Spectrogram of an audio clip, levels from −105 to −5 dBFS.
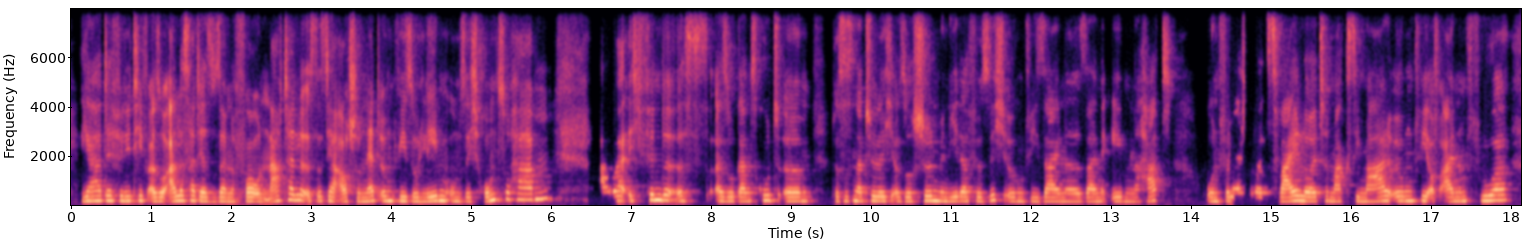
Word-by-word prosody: Ja, 190 +2 +3
definitiv. 200 -1 +1
Also, 180 +1 +4
alles 205 +2 +4
hat 200 -1 +1
ja 180 -1 +5
so 170 -2 -8
seine 170 -1 0
Vor 175 +1 +3
und 165 - -1
Nachteile. 220 +3 +1
Es - - -2
ist 185 +1 -4
ja 185 -4 +1
auch 165 +2 +1
schon 170 -1 -2
nett 185 +3 0
irgendwie, 190 -1 +2
so 170 -1 -2
Leben 185 +4 +3
um 180 -2 -4
sich 170 +1 -7
rum 215 +7 +5
zu 255 +2 -4
haben. 255 +4 -1 0.7
Aber 195 +1 +1
ich 195 -1 -5
finde 230 0 +6
es 190 +1 -4
also 180 -1 0
ganz 175 -1 -2
gut 215 +1 -2
ähm, 180 0 +1 0.2
das 180 0 -6
ist 185 +2 -6
natürlich 185 -1 +1
also 175 0 -2
schön, 195 +3 +3
wenn 180 -1 -2
jeder 185 +1 0
für 185 -2 -5
sich 215 +5 -4
irgendwie 175 0 -6
seine 170 0 -2
seine 170 0 -4
Ebene 165 -1 -6
hat 210 +4 -5 0.4
und 175 0 -2
vielleicht 175 -1 -3
oder 175 -1 -3
2 175 +2 +2
Leute 185 -2 +2
maximal 170 +1 -1
irgendwie 195 +1 0
auf - - -3
einem 180 +2 -1
Flur. 210 +3 +2
180 Hz, 190 wpm, -23 LUFS, 175-195 Hz, 0.7 s, finde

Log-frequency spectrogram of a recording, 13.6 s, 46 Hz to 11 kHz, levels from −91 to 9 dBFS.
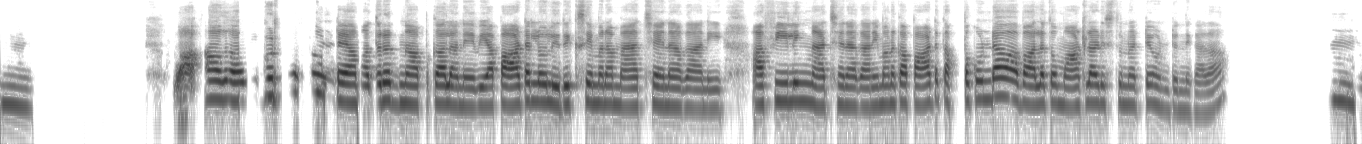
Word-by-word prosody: హ్మ్. 205 -3 -9 1.5
వా - - +2 0.2
అ - - +3 0.2
ఆ! - - +7 0.3
గుర్తొస్తూ 305 +3 -2
ఉంటాయి 240 -6 +4
ఆ - - +4
మధుర 215 +2 +2
జ్ఞాపకాలనేవి. 210 -2 +1
ఆ - - -3
పాటల్లో 215 +3 +4
లిరిక్స్ 210 +2 0
ఏమైన 215 -1 -2
మ్యాచ్ 195 0 -4
అయినా 200 -1 -2
గాని, 180 -1 -6 0.4
ఆ - - +5
ఫీలింగ్ 235 -1 -1
మ్యాచ్ 195 0 -3
అయినా 200 -1 -1
గాని 195 +1 -3
మనకు 215 +1 0
ఆ - - -20
పాట 210 +1 +1 0.2
తప్పకుండా 255 +4 +1 0.2
వాళ్ళతో 215 +1 +1
మాట్లాడిస్తున్నట్టే 215 0 -4
ఉంటుంది 175 -2 -13
గదా! 160 +4 -10 1.1
హ్మ్. 225 -5 -9
210 Hz, 130 wpm, -22 LUFS, 200-230 Hz, 1.5 s, ఆ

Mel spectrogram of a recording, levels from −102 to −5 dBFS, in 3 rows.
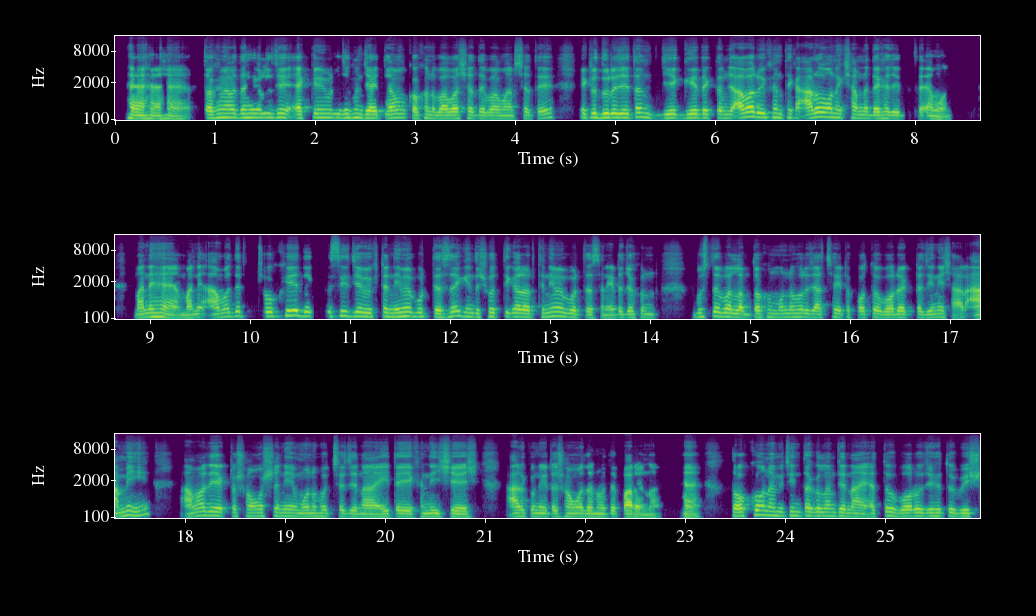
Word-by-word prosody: হ্যাঁ, 135 -3 +6
হ্যাঁ, 125 -1 +2
হ্যাঁ। 115 -2 -1 0.2
তখন 150 +2 +3
আবার 175 0 +2
দেখা 170 0 +3
গেল 170 - 0
যে 175 - +4 0.2
১ - - -7
কিলোমিটার 170 -1 -1
যখন 165 +1 0
যাইতাম, 155 +1 +4 0.2
কখনো 140 +1 0
বাবার 140 +1 +3
সাথে 140 -1 -1
বা 130 - +2
মার 125 0 -3
সাথে 135 +2 -3 0.4
একটু 175 +2 +2
দূরে 175 0 +6
যাইতাম। 190 +3 +2 0.2
জিয়ে 160 +1 +2
গিয়ে 160 +2 +3
দেখতাম 160 -1 -1
যে 150 - +3
আবার 210 +1 +7
ঐখান 180 -1 -1
থেকে 155 -2 -2
আরো 195 - +5
অনেক 165 -3 -2
সামনে 145 -2 0
দেখা 140 +1 +2
যাইতেছে 130 -1 -3
এমন। 110 -2 -2 0.5
মানি 150 +4 +3
হ্যাঁ, 135 -7 +3
মানি 130 +3 0 0.2
আমাদের 170 +6 -1 0.2
চোখে 180 +3 +1
দেখতেছি 185 +1 -4
যে 185 - +3
ওইটা 170 +2 -1
নেমে 180 +3 +4
পড়তেছে 160 -1 0
কিন্তু 165 -3 -3
সত্যিকার 165 -1 0
অর্থে 150 +2 -6
নেমে 185 -1 +1
পড়তেছে 125 -4 -2
না। 120 - -5
এটা 135 - -4
যখন 135 0 -5 0.5
বুঝতে 160 +4 -1
পারলাম 150 -4 +4
তখন 145 +1 -1
মনে 150 +1 -3
হলো 155 -1 -1
যে 140 - +2
আচ্ছা, 135 - -13
এটা 140 - -11
কত 135 0 -3
বড় 130 +1 +2
একটা 135 - -6
জিনিস। 145 +1 -2
আর - - -3 0.2
আমি 170 +6 -1 0.5
আমারই 170 +1 +1
একটা 150 - -8
সমস্যা 145 +2 -1
নিয়ে 145 - -1
মনে 135 0 -1
হচ্ছে 135 0 -5
যে 130 - 0
না - - +2 0.2
এইটা 125 - -3
এখানেই 130 +1 -3
শেষ। 120 -2 +2 0.4
আর 140 - +4
কোনো 140 -1 -2
এটা 130 +1 -2
সমাধান 130 -1 0
হতে 125 +1 -3
পারে 120 -3 +6
না। - - -6 0.3
হ্যাঁ, - - +1 0.4
তখন 160 +6 +3
আমি 170 -1 -3
চিন্তা 170 0 -1
করলাম 160 -1 0
যে - - +5
না 130 - +2 0.2
এত - - -26 0.2
বড় 140 +1 +3
যেহেতু 145 0 -2
বিশ্ব 140 0 -1
150 Hz, 220 wpm, -23 LUFS, 135-170 Hz, 0.5 s, আবার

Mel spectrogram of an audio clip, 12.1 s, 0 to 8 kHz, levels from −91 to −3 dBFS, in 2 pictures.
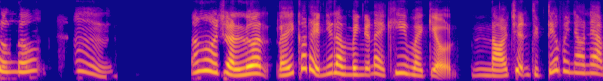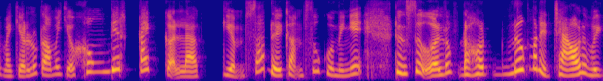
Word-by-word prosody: đúng, 355 -3 -1
đúng. 360 +3 -1 0.4
Ừm, 305 - -8 0.8
ồ, 370 +1 +4
chuẩn 250 -7 +6
luôn. 290 0 +10
Đấy, 235 +4 +3
có 480 - +2
thể 430 - +4
như 285 +6 -4
là 300 - +6
mình 250 -2 0
nữa 235 - 0
này 280 -5 -1
khi 315 +6 -1
mà, 240 -5 -1
kiểu, 205 - 0 0.3
ừm, 220 0 -12
nói 205 0 +3
chuyện 245 +2 -2
trực 245 -3 -12
tiếp 375 - -1
với 375 - -4
nhau 320 -1 -3
nha, 300 -3 -1
mà, 200 - -10
kiểu, 195 0 -4
lúc 280 +8 -8
đó 225 -2 0
mình, 265 - -10
kiểu, - - -6
không 350 0 -7
biết 440 +2 +1
cách, 410 +2 -1
gọi - - -1
là, 185 0 -1 0.2
kiểm 200 -4 -4
soát 375 - -7
được - - -2
cái 445 - +4
cảm - - -7
xúc 375 -1 -11
của 245 -5 -6
mình 210 +4 -8
ấy, 285 - -1 0.3
thực 320 -4 +1
sự 350 +5 -1
là 220 - +6
lúc 315 +7 -5
đó 260 +2 -1
nước 300 - 0
mắt 465 - +1
để - - 0
tráo 220 +3 +3
đ - - -2
vì - - -4
mình 220 -1 -4
280 Hz, 285 wpm, -22 LUFS, 230-350 Hz, 0.8 s, luôn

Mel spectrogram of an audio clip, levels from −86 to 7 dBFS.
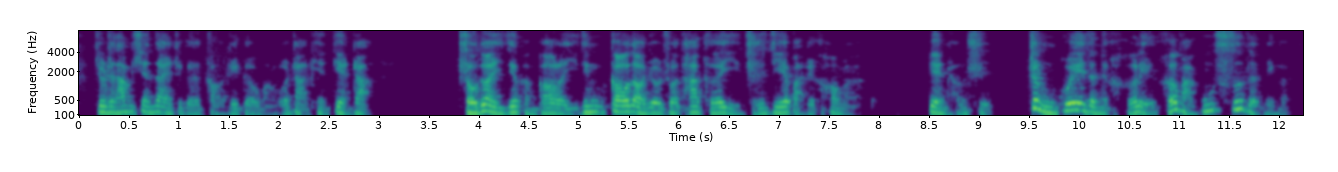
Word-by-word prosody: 就 160 -2 +1
是 155 - 0
他 150 +2 0
们 165 - -6
现 160 -3 -4
在 150 -5 -3
这 135 - -15
个 120 -2 -13
搞 105 -2 -17
这 125 +4 -11
个 120 -3 -13
网 105 -1 -23
络 125 +3 -11
诈 135 -6 -9
骗 115 +1 -12
电 140 -2 -2
诈， - - -6 0.8
手 140 -1 +5
段 180 -2 +5
已 135 - -3
经 155 +5 +1
很 130 -8 -11
高 130 +3 -2
了， 125 -2 -2
已 120 +1 -13
经 155 +1 -1
高 165 +2 +5
到 150 -5 +4
就 140 +1 +1
是 - - -7
说 140 -1 -3
它 155 +2 -2
可 145 -1 -1
以 120 -6 -5
直 120 +4 -9
接 145 +2 +1
把 - - -8
这 120 - -13
个 - - -25
号 140 -3 -9
码， 120 - -19 0.8
变 150 -6 +1
成 120 +4 -16
是 130 -2 -12 0.3
正 195 - +5
规 200 +6 +8
的 160 -4 0
那 130 -2 -8
个 120 - -23
合 135 - -5
理 135 -3 -3
合 215 - +3
法 160 - -5
公 175 - -4
司 230 +3 +1
的 115 - -5
那 120 -2 -19
个 110 +1 -24
140 Hz, 285 characters per minute, -24 LUFS, 120-155 Hz, 0.8 s, 规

